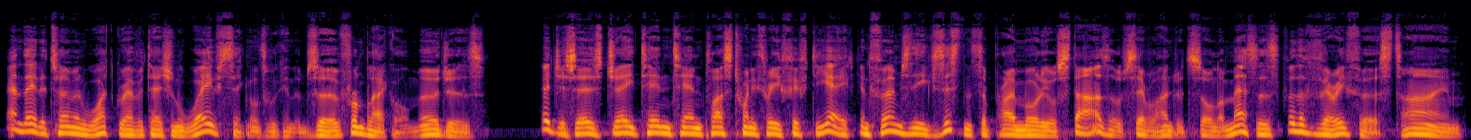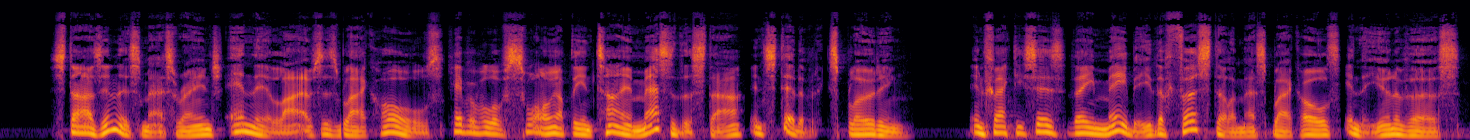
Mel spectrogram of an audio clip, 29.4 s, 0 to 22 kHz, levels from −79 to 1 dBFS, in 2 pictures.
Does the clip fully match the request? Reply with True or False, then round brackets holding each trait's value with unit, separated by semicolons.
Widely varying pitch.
True (6.3 semitones)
